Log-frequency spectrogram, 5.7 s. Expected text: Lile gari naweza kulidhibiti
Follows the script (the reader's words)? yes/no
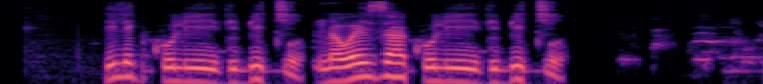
no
